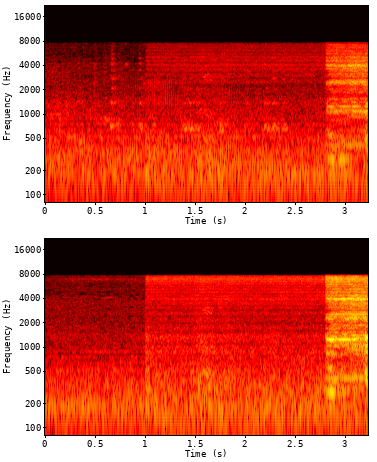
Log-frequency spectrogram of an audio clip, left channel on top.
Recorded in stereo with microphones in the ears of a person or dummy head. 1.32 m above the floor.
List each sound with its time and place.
1.0 s singing: 55° right (ahead or behind), 0.8 m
